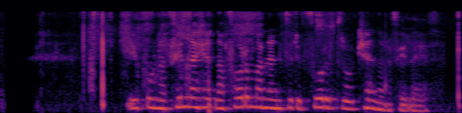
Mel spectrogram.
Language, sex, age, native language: Icelandic, female, 60-69, Icelandic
